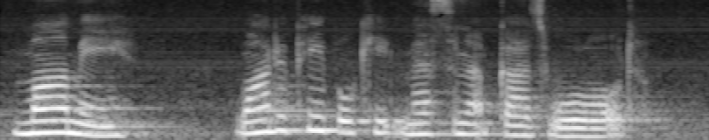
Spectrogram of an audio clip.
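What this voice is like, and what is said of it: Sweet little child's voice. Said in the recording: “in his sweet little voice”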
